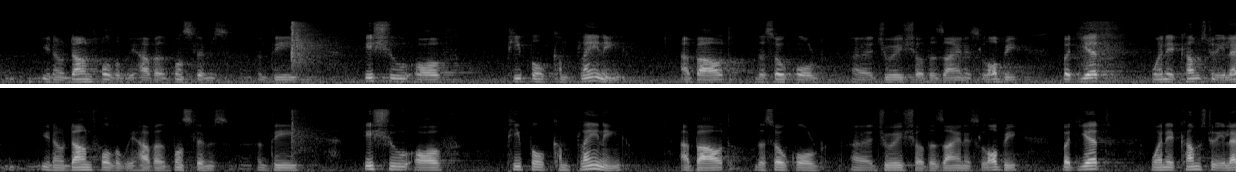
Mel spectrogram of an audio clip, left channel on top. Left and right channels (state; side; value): normal; both; correlation 0.76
